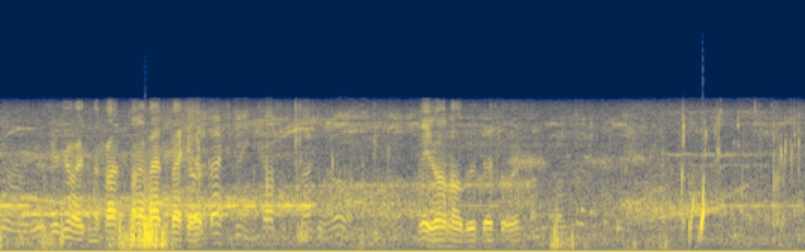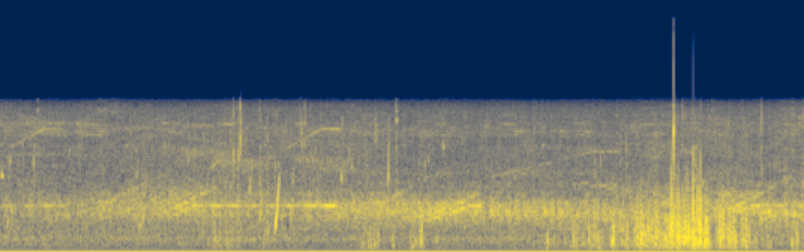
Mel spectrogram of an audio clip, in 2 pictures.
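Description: Water sloshes and gurgles close by.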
